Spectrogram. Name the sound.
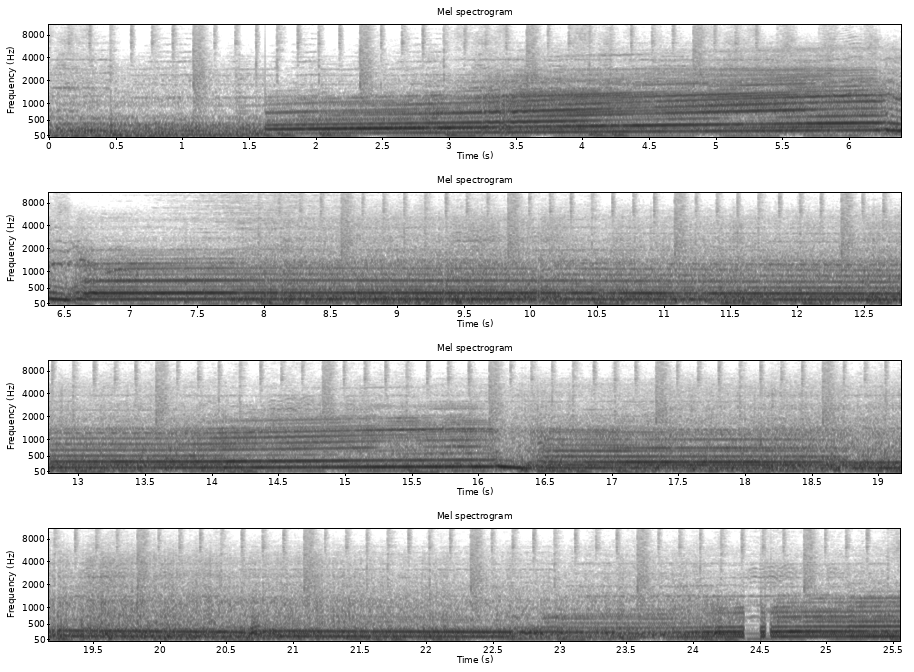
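motorcycle engine revving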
